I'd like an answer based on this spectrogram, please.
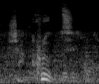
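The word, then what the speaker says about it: choucroute: Scott got pork knuckle with sauerkraut, but sauerkraut here is pronounced chacroute. Chacroute, it's the French pronunciation.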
